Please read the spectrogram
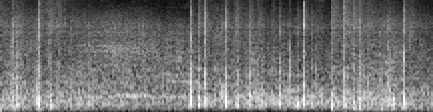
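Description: Aerial fireworks going off: a continuous crackle with many sharp bangs of bursting shells at irregular moments, thickest about two seconds in.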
